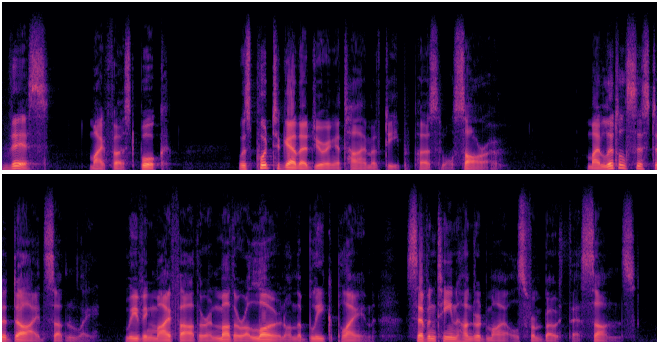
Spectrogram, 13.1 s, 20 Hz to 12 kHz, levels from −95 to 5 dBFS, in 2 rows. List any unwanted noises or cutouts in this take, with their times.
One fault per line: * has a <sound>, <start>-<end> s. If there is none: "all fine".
all fine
